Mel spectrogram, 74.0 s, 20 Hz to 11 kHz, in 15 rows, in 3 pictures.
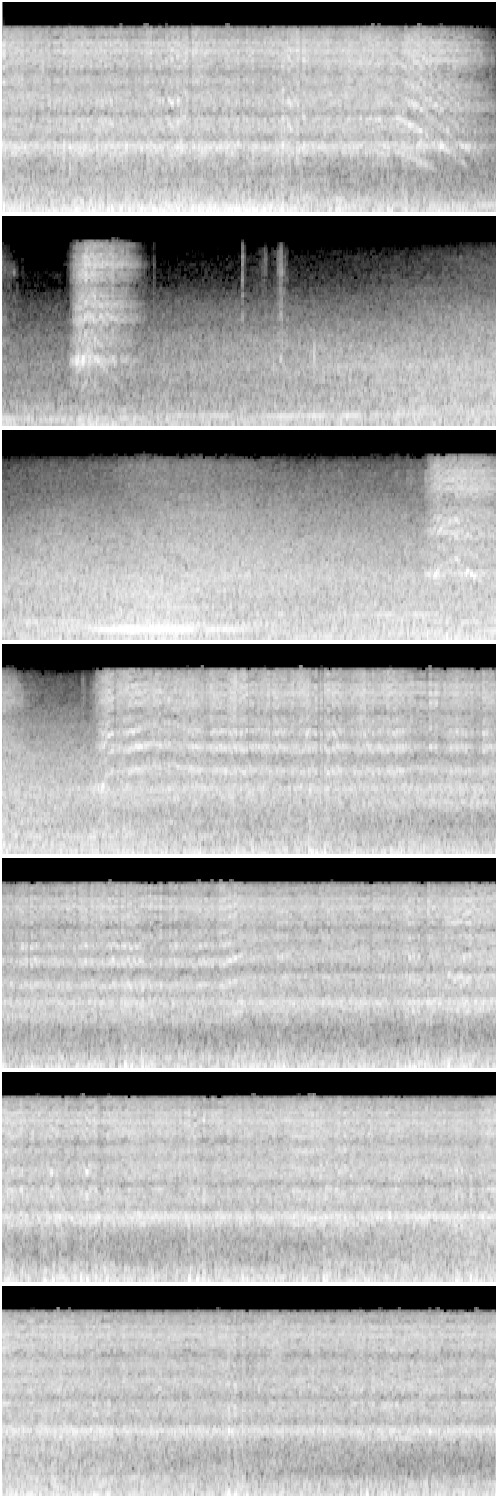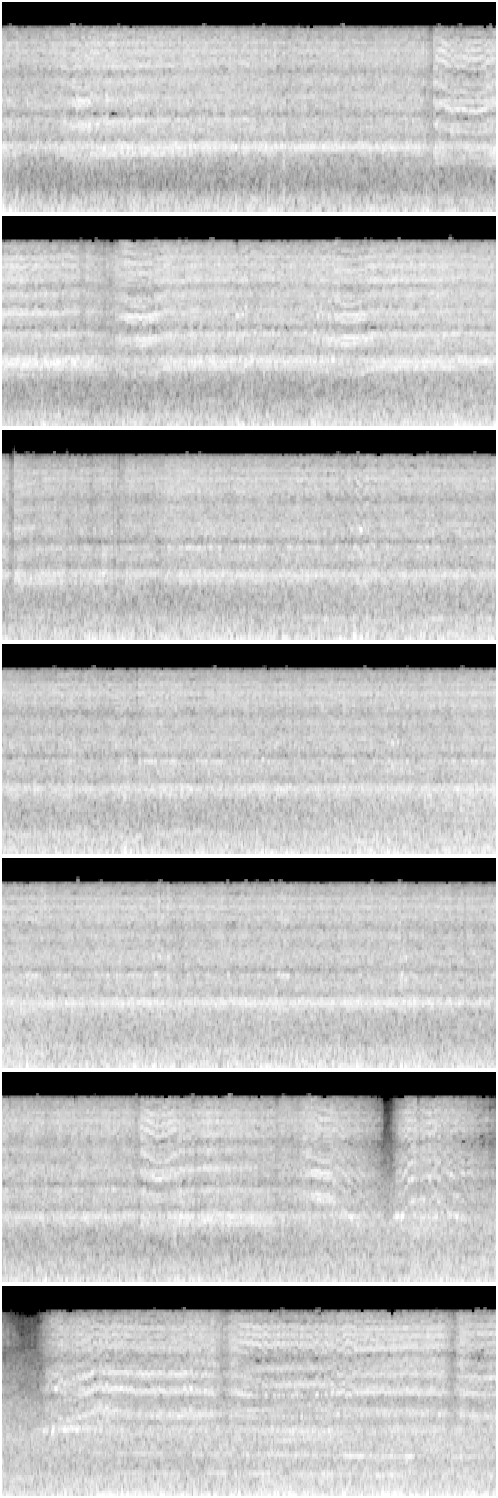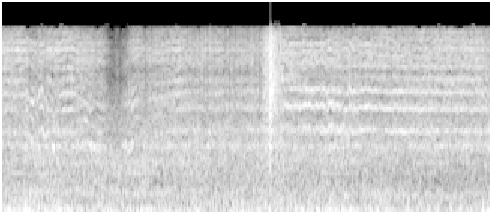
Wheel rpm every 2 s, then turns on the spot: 230, 230, 70, 0, 0, 0, 0, 30, 170, 200, 200, 220, 230, 230, 230, 230, 230, 230, 230, 230, 220, 230, 230, 230, 230, 230, 230, 230, 240, 230, 230, 140, 100, 190, 190, 140, 190.
none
